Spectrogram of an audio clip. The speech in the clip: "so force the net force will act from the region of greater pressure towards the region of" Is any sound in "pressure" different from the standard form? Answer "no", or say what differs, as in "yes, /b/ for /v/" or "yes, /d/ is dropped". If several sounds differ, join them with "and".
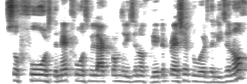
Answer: no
